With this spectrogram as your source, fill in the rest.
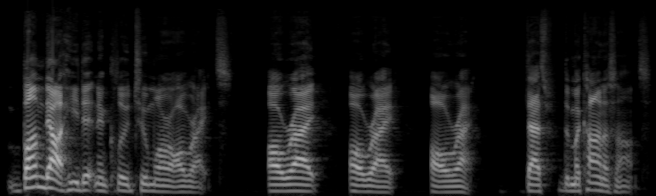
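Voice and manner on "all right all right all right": lightly imitated low, laid-back catchphrase; a hint of the actor's catchphrase delivery; McConaughey catchphrase. Adding the actor's missing catchphrase, light McConaughey imitation.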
